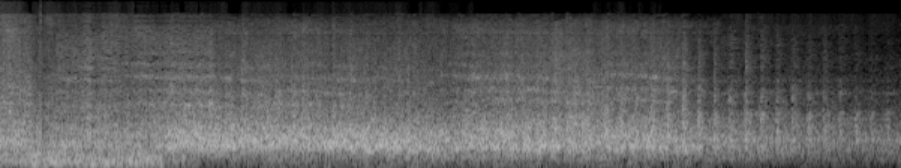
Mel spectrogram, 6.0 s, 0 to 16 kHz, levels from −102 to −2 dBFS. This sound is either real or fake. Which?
real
